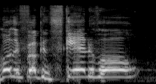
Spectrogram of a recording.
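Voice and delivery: mock hollered outburst, high-pitched and sudden. Retelling a reality show scene where someone spins, imitating someone yelling.

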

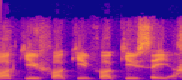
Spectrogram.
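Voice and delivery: ordinary delivery

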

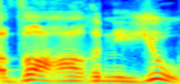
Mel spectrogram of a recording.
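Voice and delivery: loud, barked, bad Russian accent slipping into French. Retelling a scene where Igor Karkaroff arrives, in a bad Russian accent. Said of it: "Nu blir jag fransk Hur fan hur pratar man ryska?".

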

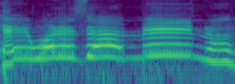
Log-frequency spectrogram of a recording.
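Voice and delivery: very high put-on voice of a woman smoker. Speaker acts out wives asking their husbands a question, in a smoker lady voice. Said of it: "That's my lady voice. She's a smoker".

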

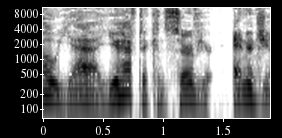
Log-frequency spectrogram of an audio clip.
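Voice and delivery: put-on biting, bitchy, snide, super sarcastic tone. Retelling a film character's reply to another character: imitating someone being super sarcastic. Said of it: "she's super sarcastic and bitchy to him".

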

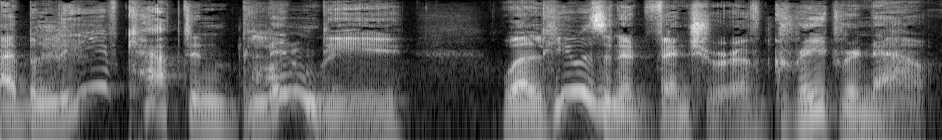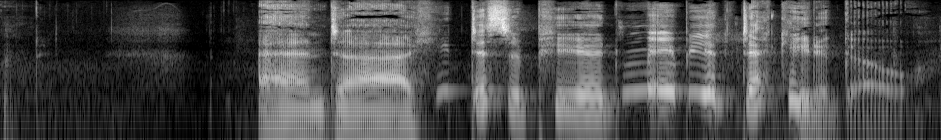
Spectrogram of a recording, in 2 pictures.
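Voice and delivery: odd, swooping, really different put-on character voice. In a role-play, a character answers after being slid a gold piece, in a put-on voice. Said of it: "my voice got real different".

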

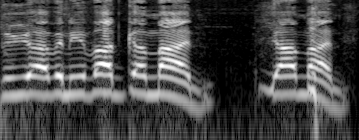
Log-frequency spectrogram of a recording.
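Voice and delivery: loud, high put-on Jamaican accent with Russian tinge. Imagining a big Russian dude, the speaker acts him out: Russian guy doing Jamaican accent. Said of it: "big Russian dude ... starts speaking in a Jamaican accent".

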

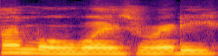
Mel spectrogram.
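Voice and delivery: ordinary delivery

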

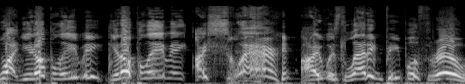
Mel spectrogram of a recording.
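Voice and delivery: shrill, very high repeated yelling. Recounting an argument with a man who didn't believe them, retelling own yelling. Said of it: "So I kept yelling at him".

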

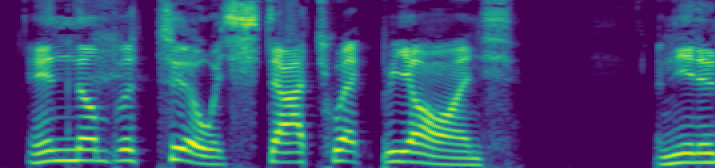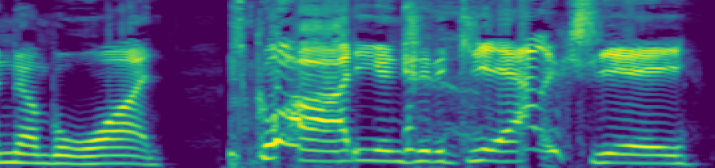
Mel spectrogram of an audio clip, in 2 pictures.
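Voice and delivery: put-on New York American accent. Counting down a list of movies in a put-on american accent. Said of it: "the hardest American accent to do".

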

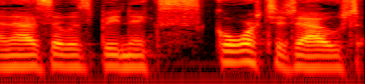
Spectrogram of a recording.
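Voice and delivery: normal talking voice

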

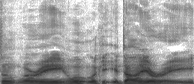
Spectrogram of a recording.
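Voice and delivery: slow, creepy, unsettling, "diary" drawn out. Retelling a neighbour's line in a show, imitating a character going creepy. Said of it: "suddenly goes all creepy and goes".

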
